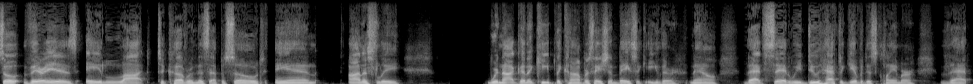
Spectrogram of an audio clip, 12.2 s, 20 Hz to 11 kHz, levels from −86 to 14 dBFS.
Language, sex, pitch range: English, male, 95-115 Hz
